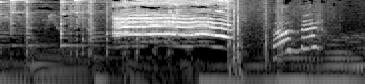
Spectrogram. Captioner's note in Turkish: Bağırma sesi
